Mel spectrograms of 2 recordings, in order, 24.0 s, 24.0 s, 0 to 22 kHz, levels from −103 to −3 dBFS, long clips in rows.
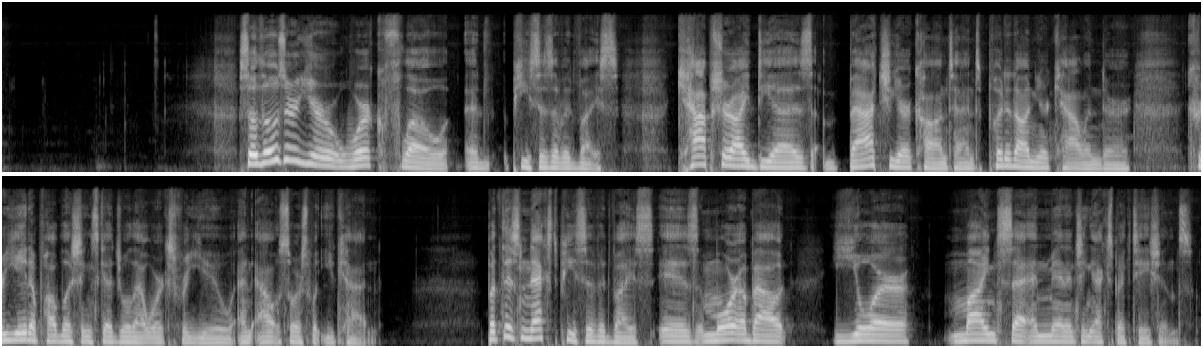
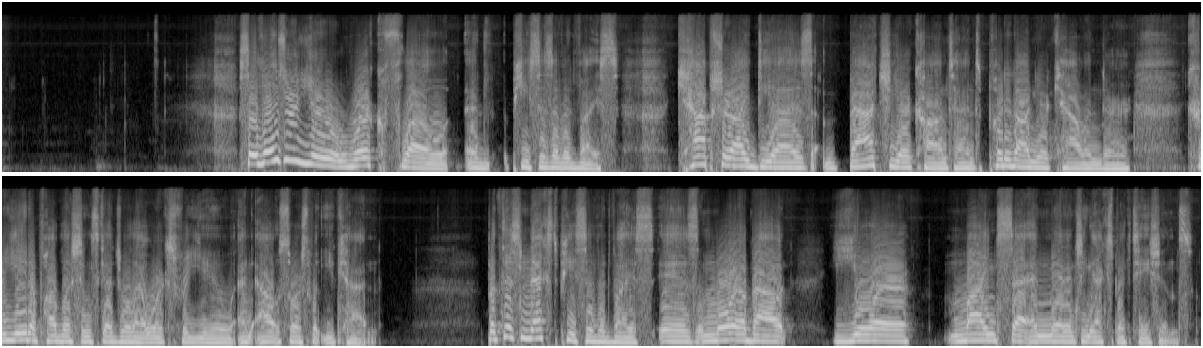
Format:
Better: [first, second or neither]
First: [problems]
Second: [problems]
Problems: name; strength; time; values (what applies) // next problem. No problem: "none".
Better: first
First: none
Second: distortion; heavy; 6 dB below the speech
